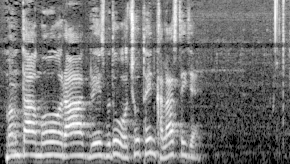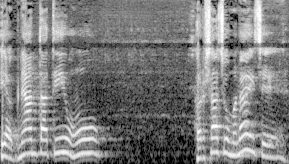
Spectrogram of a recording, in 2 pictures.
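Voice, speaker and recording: A man's voice: sits high, dark tone. A man, a spiritual teacher, patiently explaining in a question-and-answer talk, often checking that he is understood.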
